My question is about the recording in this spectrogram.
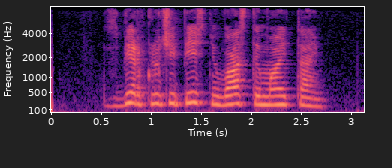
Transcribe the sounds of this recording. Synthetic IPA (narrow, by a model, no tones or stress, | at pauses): zʲbʲerfklʲut͡ɕipʲesʲnʲuvast̪ɨmajt̪ajm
